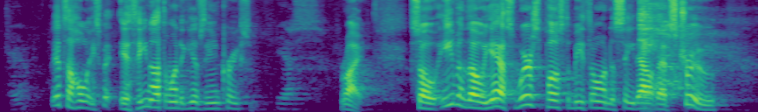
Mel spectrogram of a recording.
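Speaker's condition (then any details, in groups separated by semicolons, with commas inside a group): No condition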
